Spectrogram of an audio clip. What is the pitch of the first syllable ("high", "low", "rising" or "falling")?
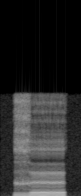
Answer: high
